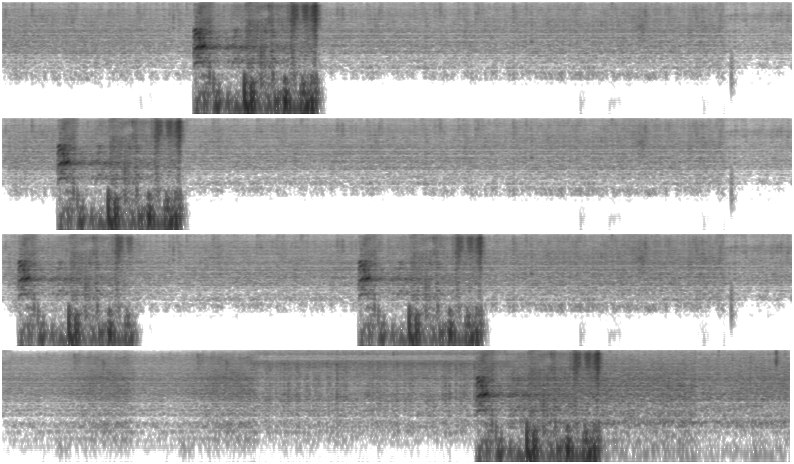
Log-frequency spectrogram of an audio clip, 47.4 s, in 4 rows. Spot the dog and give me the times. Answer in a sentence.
The dog can be heard from 2.9 to 4.8 s, from 12.7 to 14.6 s, from 23.9 to 25.8 s, from 29.0 to 30.9 s and from 42.6 to 44.5 s.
